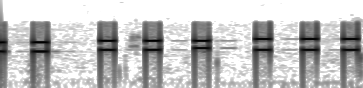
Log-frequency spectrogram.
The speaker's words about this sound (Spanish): cuando estás marcando los números de tu contraseña bancaria, el estafador se hace a través de esas pulsaciones con tu clave secreta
